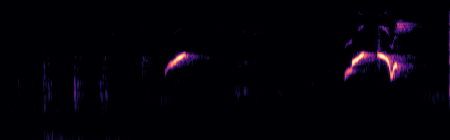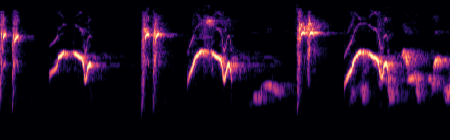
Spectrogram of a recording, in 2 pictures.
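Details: White-rumped shama in a 'Boomerang' style training song, meant to rile up a rival bird: after a few quiet clicks, clear whistled notes rise and fall in arcs, then build into quick, loud phrases mixed with sharp high chips.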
